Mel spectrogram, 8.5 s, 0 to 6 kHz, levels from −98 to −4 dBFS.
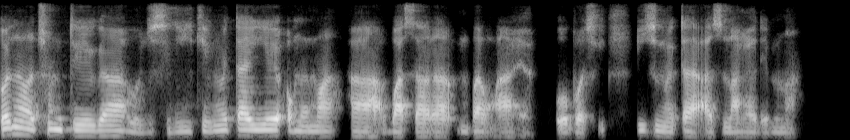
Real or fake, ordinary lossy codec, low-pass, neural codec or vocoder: fake; none; 5.4 kHz; autoencoder, 48 kHz, 32 numbers a frame, DAC-VAE, trained on Japanese speech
